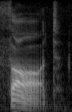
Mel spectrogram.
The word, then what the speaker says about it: thought: Alors, le cinquième mot, c'est thought. Thought. Thought, la langue placée entre les dents. Vous essayez de faire sortir de l'air de votre bouche.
